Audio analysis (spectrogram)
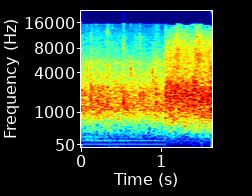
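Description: A church congregation at a Sunday service applauding, dense loud continuous clapping from many hands filling the whole moment.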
